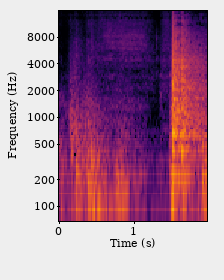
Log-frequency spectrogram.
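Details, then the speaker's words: Zadro TWB01 towel warmer, barely used, dead when plugged in, shaken by hand: quiet then loose clattering bursts; something broken loose inside casing. "but it doesn't give me a good impression if there's something rattling around something blw and is now loose inside of this uh this"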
